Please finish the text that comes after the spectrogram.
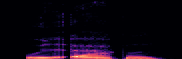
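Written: UDØRKENERNES

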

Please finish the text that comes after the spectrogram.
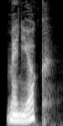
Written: maniok

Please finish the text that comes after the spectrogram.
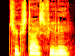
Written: tykstegsfilet

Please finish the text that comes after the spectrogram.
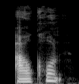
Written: afgrund

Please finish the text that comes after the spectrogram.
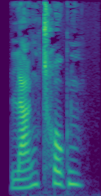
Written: langtrukken

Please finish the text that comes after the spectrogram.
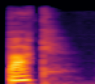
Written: back

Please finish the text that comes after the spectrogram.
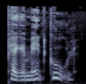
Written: pergamentgul

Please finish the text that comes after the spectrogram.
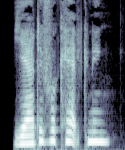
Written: hjerteforkalkning

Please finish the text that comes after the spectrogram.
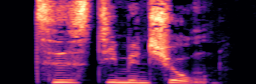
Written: tidsdimension

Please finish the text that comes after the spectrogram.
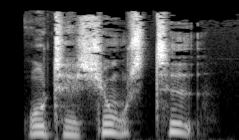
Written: rotationstid

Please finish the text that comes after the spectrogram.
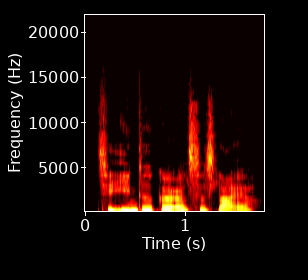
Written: tilintetgørelseslejr

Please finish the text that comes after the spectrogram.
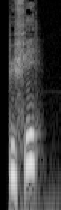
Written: BUFFETERNES

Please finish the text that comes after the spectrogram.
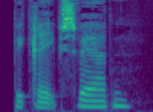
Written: begrebsverden

